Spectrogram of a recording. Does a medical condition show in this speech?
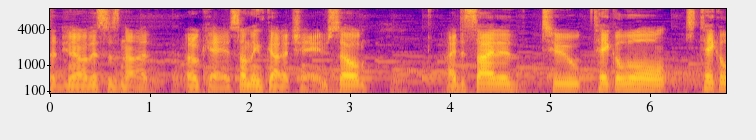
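No.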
